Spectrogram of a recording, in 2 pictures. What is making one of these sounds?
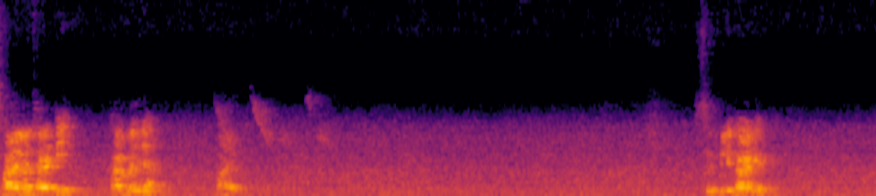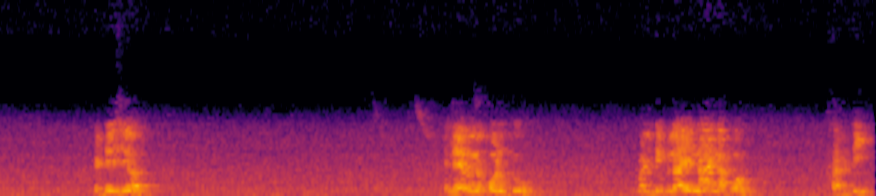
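A man speaks calmly in short bursts with pauses, as if explaining.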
